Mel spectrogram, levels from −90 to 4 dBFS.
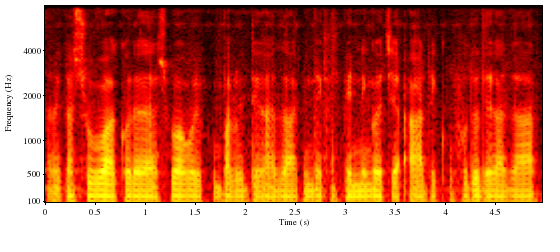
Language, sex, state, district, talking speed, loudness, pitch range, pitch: Chakma, male, Tripura, Unakoti, 255 wpm, -21 LUFS, 85-90 Hz, 85 Hz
